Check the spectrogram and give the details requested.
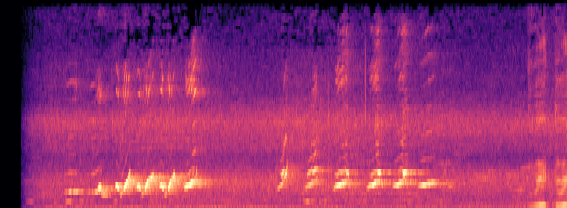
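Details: Prize-winning contest white-rumped shama giving a series of short whistled and chirping phrases, repeated in quick runs over a constant low hum and background noise.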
